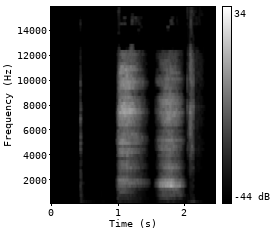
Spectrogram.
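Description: A young woman breathes out heavily, close by.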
